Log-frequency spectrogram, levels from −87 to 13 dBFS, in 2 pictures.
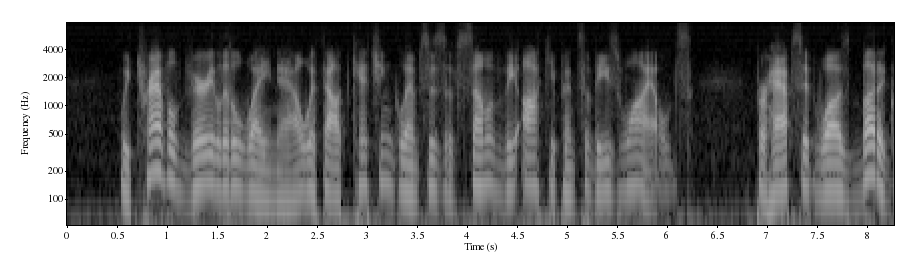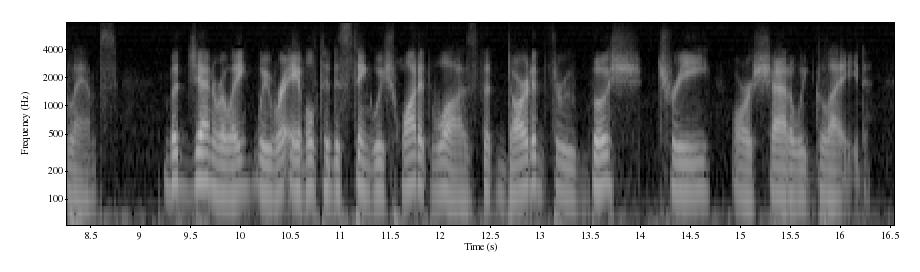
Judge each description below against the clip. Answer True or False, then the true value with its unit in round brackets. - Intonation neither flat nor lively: True (3.4 semitones)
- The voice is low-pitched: True (125 Hz)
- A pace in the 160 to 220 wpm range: False (150 wpm)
